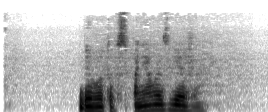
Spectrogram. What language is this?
Polish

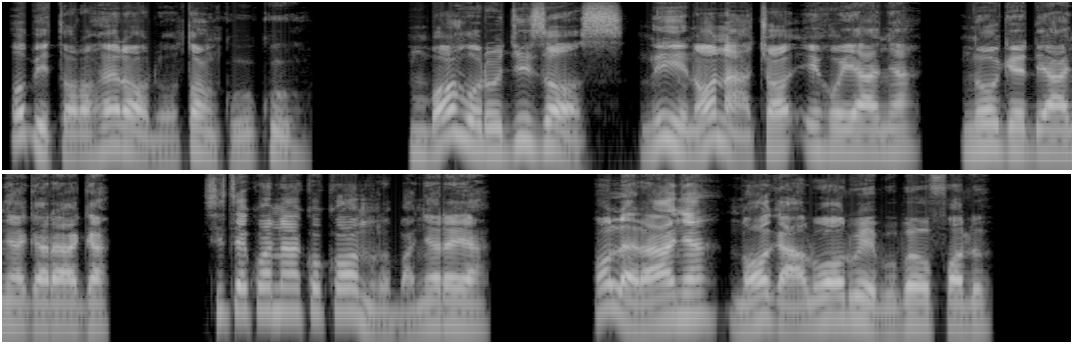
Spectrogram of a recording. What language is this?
Igbo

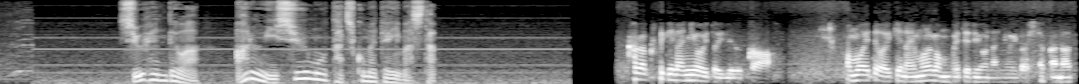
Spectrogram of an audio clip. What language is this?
Japanese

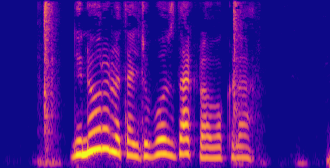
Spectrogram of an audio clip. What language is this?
Pashto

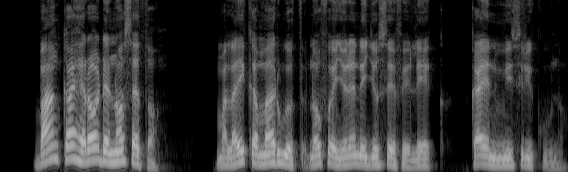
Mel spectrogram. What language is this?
Luo (Kenya and Tanzania)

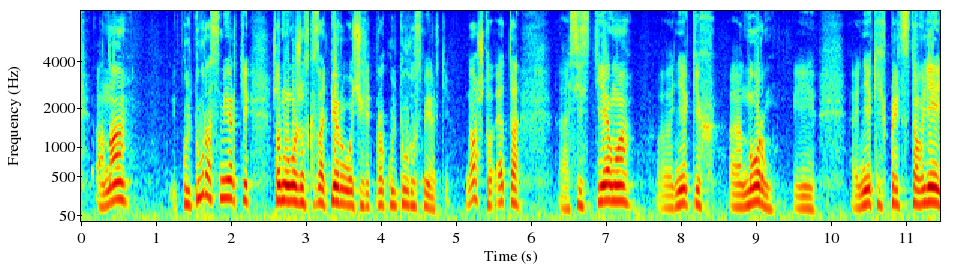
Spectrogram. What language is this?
Russian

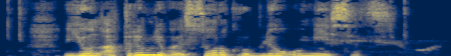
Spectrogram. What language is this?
Belarusian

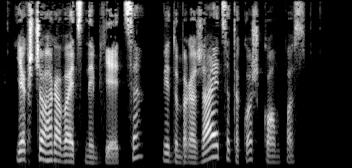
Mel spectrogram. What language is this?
Ukrainian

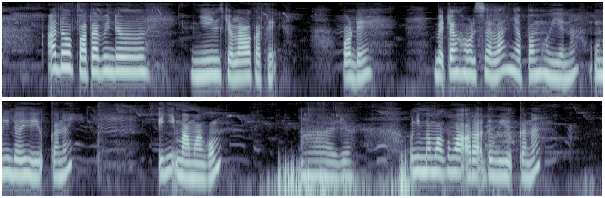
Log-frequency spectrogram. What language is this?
Santali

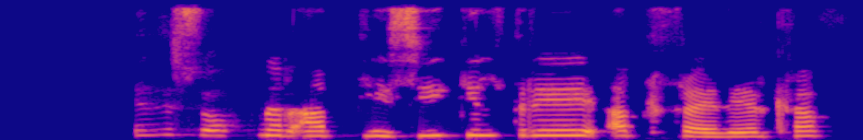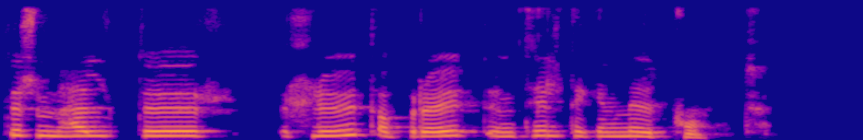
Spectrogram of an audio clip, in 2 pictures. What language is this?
Icelandic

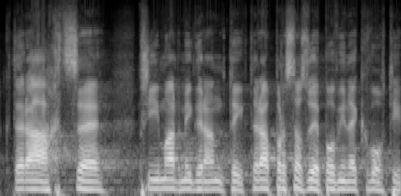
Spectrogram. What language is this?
Czech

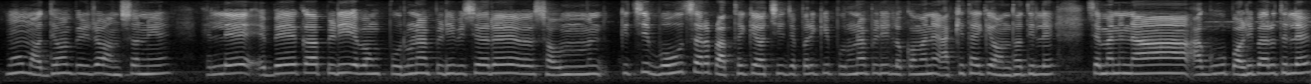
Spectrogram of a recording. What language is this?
Odia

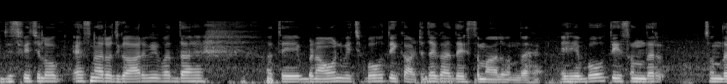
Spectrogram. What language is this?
Punjabi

